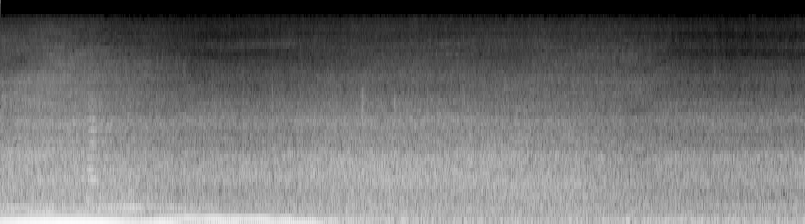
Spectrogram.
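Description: Cars driving past close by: a loud low engine rumble over the first three seconds, easing off into quieter, steady traffic noise.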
